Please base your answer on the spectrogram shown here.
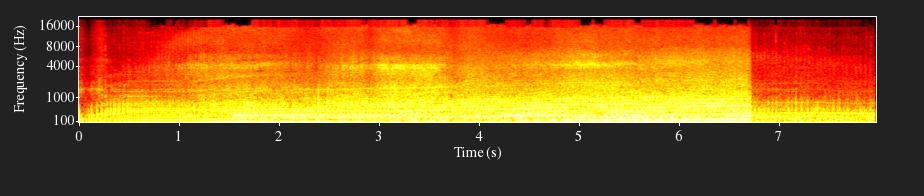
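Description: Home-built Macnitrorazi paramotor with an Atom 80 engine droning steadily in flight, a loud buzzing tone that swells after a second and holds even, then drops off abruptly near the end.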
